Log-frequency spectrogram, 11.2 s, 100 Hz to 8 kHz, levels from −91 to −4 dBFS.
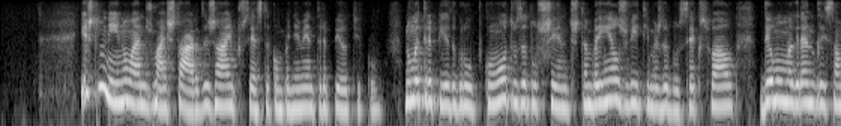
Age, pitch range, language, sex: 40-59, 195-235 Hz, Portuguese, female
